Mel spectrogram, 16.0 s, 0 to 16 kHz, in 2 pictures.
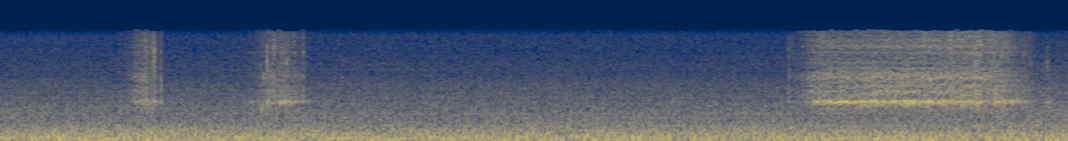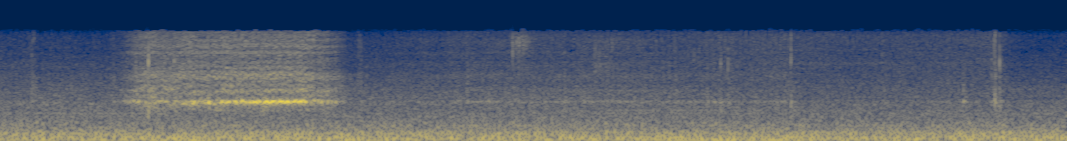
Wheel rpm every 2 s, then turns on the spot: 0, 0, 0, 80, 40, 40, 20, 0.
10-14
